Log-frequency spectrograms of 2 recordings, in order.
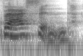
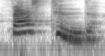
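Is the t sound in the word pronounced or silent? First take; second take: silent; pronounced. First: The t sound in the middle is silent. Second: The t sound in the middle is pronounced. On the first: The speaker calls it right. "t 소리 빼시고 fastened" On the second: The speaker calls it wrong. "fastened 라고 잘못 발음하신 분들이 있었습니다"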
